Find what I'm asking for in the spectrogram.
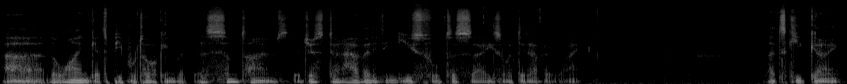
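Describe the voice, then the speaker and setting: Man, ASMR game commentary, soft and husky, often whispering, lively pitch movement, murmured thinking aloud. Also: moderate pace, dry recording. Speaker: video game streamer.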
